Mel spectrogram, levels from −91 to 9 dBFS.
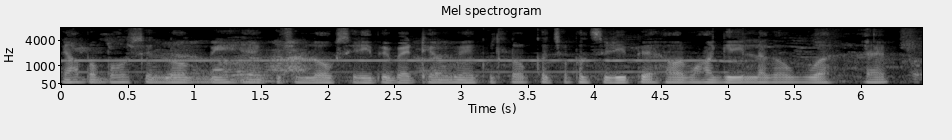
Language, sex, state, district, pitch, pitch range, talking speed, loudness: Hindi, male, Bihar, Saharsa, 125 Hz, 120-130 Hz, 250 wpm, -35 LUFS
